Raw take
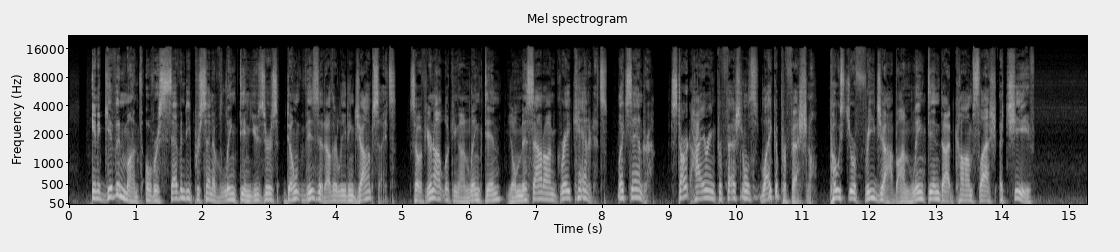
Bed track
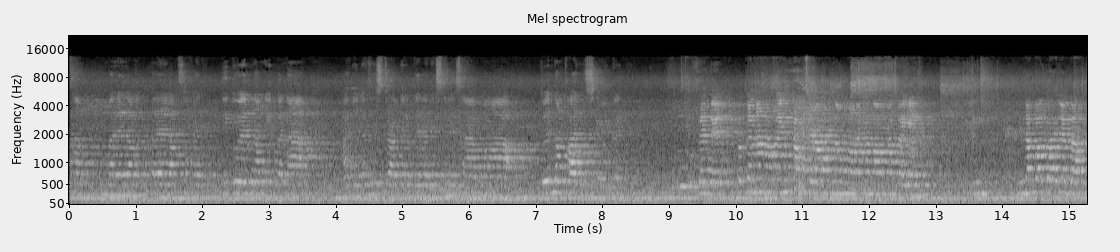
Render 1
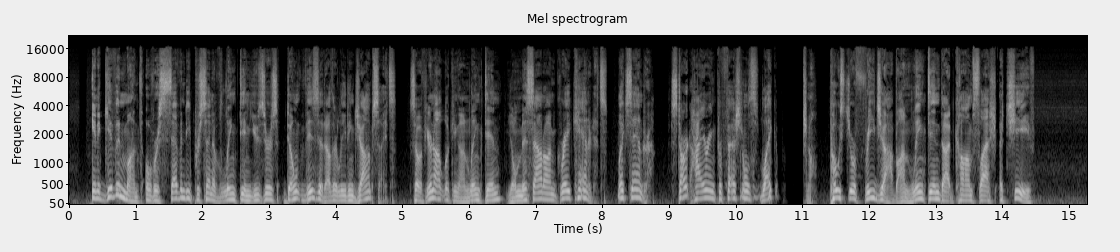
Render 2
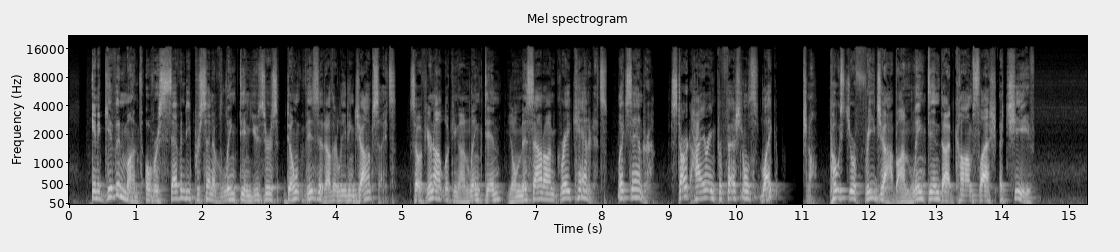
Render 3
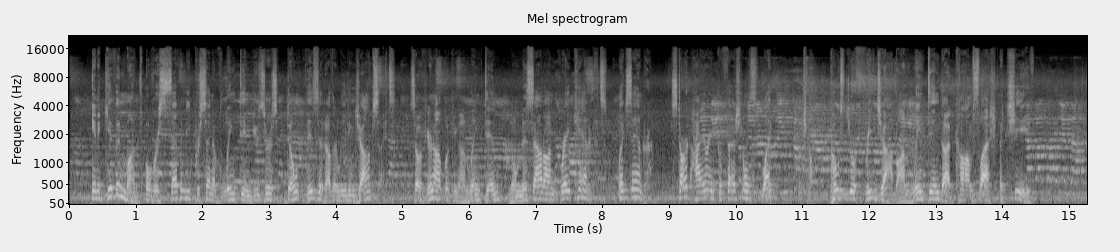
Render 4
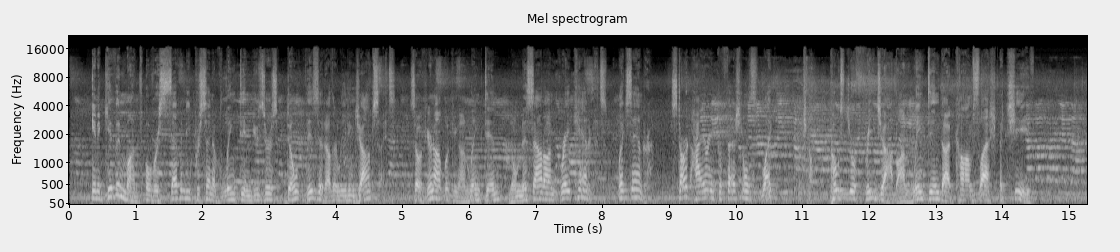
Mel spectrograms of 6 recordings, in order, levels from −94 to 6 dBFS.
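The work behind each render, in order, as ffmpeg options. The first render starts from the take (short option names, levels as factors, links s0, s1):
-filter_complex "[0:a]asettb=1/sr,asplit=3[s0][s1][s2];[s0]atrim=end=11.944[s3];[s1]atrim=start=11.94:end=13.56,asetpts=PTS-STARTPTS,afade=t=in:d=0.004:c=qsin,afade=t=out:st=1.616:d=0.004:c=qsin,highshelf=f=4900:g=8[s4];[s2]atrim=start=13.556[s5];[s3][s4]acrossfade=d=0.004:c1=hsin:c2=qsin[s6];[s6][s5]acrossfade=d=0.004:c1=qsin:c2=hsin,asplit=2[s7][s8];[s7]atrim=end=11.01,asetpts=PTS-STARTPTS,afade=t=out:st=10.5:d=0.51:c=exp[s9];[s8]atrim=start=11.01,asetpts=PTS-STARTPTS,afade=t=in:d=0.004:c=hsin[s10];[s9][s10]concat=n=2:v=0:a=1"
-af "equalizer=f=700:w=1.3:g=10.5,bandreject=f=60:t=h:w=6,bandreject=f=120:t=h:w=6,bandreject=f=180:t=h:w=6,bandreject=f=240:t=h:w=6,bandreject=f=300:t=h:w=6,bandreject=f=360:t=h:w=6,bandreject=f=420:t=h:w=6,bandreject=f=480:t=h:w=6"
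-filter_complex "[1:a]volume=0.355[s0];[0:a][s0]amix=inputs=2:normalize=0"
-af "volume=1.33,alimiter=limit=0.708:level=0:latency=1"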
